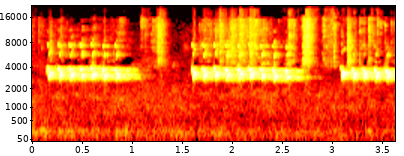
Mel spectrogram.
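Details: A single bird sings high, sustained, trilled whistles in the morning: three long quavering phrases, each lasting about a second, with short gaps between.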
